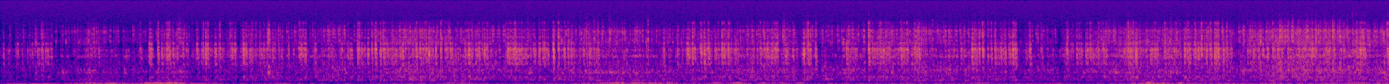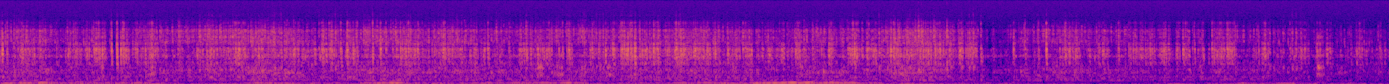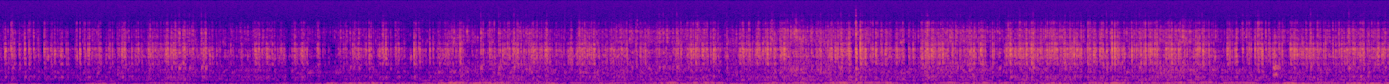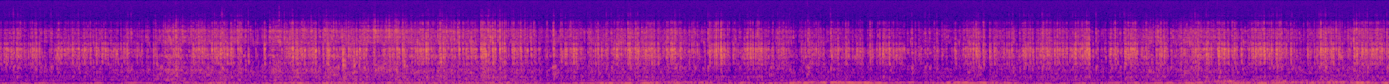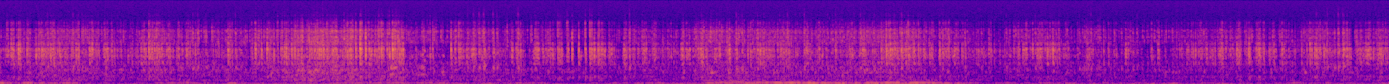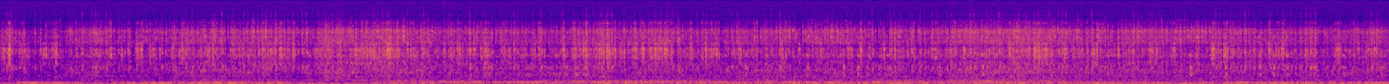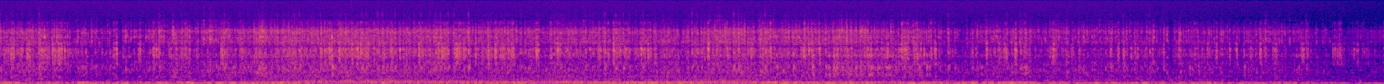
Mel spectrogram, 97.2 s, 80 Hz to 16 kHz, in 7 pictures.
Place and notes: poplar leaves in the wind, recorded with a contact microphone.
(PCM D50, DIY contact mics)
